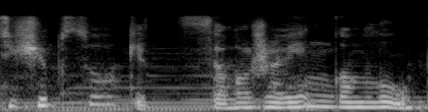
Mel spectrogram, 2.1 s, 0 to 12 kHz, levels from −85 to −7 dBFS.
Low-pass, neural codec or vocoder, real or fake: 7.2 kHz; codec, 16 kHz, 4 kbps, X-Codec, HuBERT features, trained on general audio; fake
